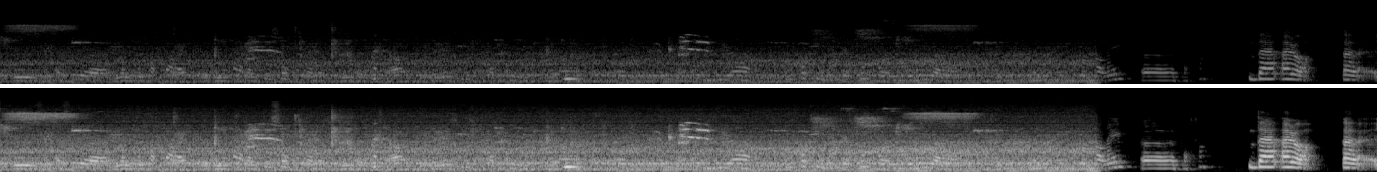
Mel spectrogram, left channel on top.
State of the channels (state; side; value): quieter; left; 19.7 dB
